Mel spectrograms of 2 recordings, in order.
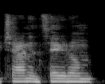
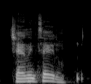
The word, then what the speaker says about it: Channing Tatum: Um it was dope to see Channon Tatum. Uh Channon Chann Yeah. Yeah. Channing Tatum. You said it right.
